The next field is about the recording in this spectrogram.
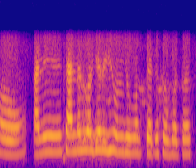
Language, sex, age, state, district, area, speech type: Marathi, female, 18-30, Maharashtra, Nagpur, rural, conversation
